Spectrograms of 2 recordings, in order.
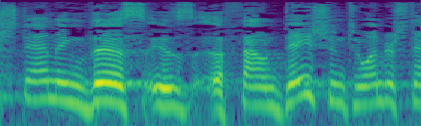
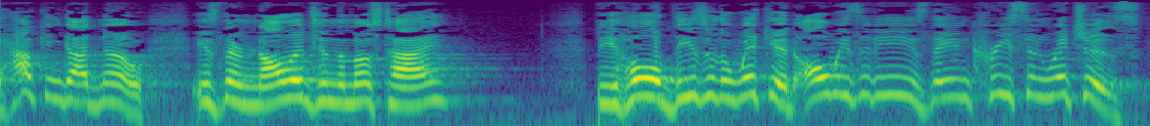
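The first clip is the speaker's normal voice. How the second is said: louder, higher proclaiming of the psalm; scripture read with force; 4 semitones higher, 6 dB louder than usual. Acted. Pastor reading the psalmist's complaint, loud and higher.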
